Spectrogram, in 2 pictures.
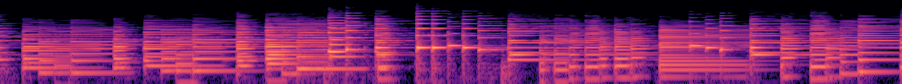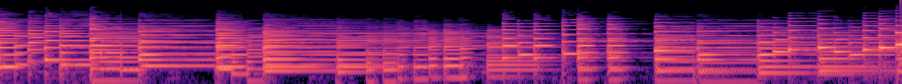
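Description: Solo piano playing a jazzy children's piece, a steady stream of quick notes and accented chords.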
